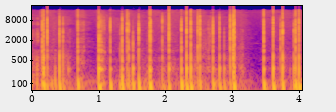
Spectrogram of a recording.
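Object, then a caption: Upside-down plastic bowl. Fingernails tap the flat bottom of a medium faceted white plastic bowl, set upside down, hollow and empty. There are 23 quick, crisp taps in an uneven rhythm, with a short pause near the end. Each tap is a dry, bright click over a low hollow thump that dies away almost at once.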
